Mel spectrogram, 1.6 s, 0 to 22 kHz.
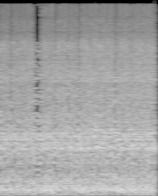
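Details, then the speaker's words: Barn-find Jaguar Series 3 V12 after fuel tank cleaning, new sender and solenoids: smooth idle with slightly lumpy beat, occasional dropped pulse, miss on both banks; injectors tested clicking, plugs suspected next. "Still sounds like she's starting with fuel. Definitely missing a bit. I've got a miss on both tanks."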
